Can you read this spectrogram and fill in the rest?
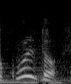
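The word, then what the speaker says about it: Kulto: Efectivamente, calle Ibiza número 4, Culto con K, pero Culto. También diríamos que podemos utilizar la acepción con C, porque en el fondo lo que tienen ellos es un culto por la gastronomía en general,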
